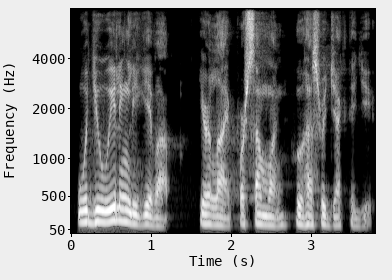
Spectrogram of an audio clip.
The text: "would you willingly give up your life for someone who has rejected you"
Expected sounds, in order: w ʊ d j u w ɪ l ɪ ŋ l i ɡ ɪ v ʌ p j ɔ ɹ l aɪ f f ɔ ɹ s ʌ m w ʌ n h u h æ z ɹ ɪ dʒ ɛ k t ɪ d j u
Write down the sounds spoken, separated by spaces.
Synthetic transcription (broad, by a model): w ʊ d j u w ɪ l ɪ ŋ l i ɡ ɪ v ʌ p j ɔ ɹ l aɪ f f ɔ ɹ s ʌ m w ʌ n h u h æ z ɹ ɪ dʒ ɛ k t ɪ d j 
